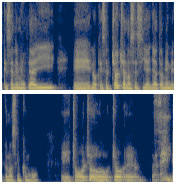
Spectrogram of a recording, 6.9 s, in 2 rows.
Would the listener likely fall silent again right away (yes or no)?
no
